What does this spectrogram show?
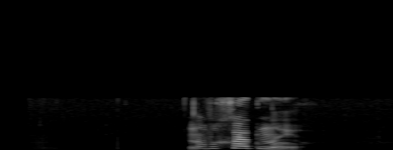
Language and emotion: Russian, neutral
